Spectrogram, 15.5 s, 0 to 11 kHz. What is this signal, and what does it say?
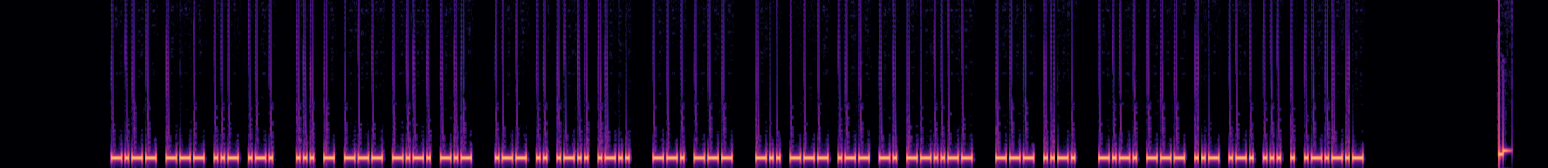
Morse code, heard as a keyed tone, about 36 wpm, 700 Hz. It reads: YOUR STOCK WILL GO DOWN, OF COURSE.
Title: Sentences from Top 1000 Words - Review Part 5 - 35wpm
